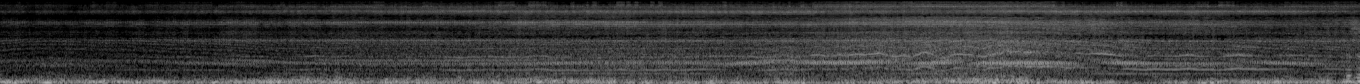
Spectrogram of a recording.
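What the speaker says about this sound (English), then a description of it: "First time ever flying a heli." RC helicopter in flight, a steady high-pitched whine of motor and rotor with a buzzy drone that holds constant, shifting slightly in pitch as it maneuvers nearby.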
